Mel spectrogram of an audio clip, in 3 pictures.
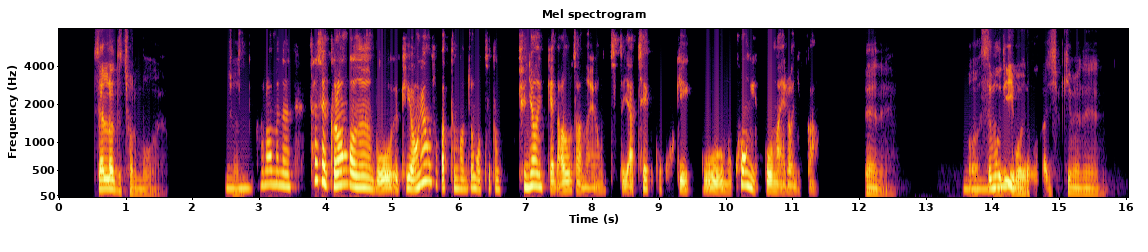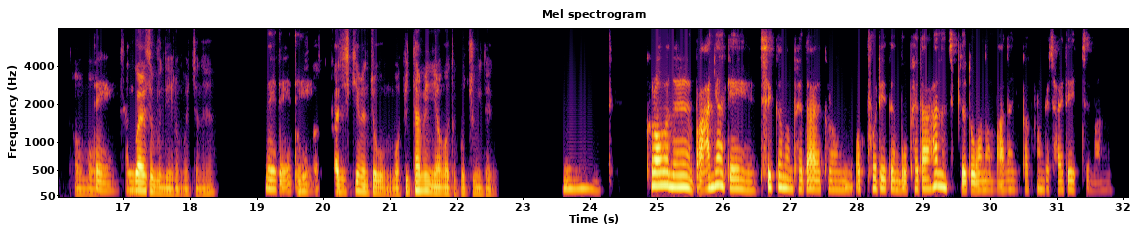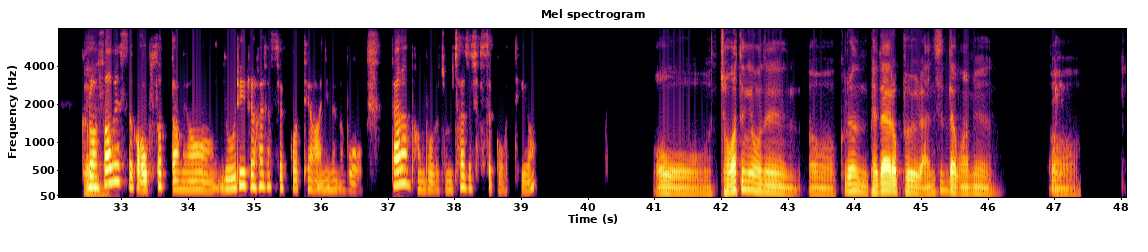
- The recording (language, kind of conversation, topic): Korean, unstructured, 음식 배달 서비스를 너무 자주 이용하는 것은 문제가 될까요?
- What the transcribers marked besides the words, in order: tapping; other background noise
